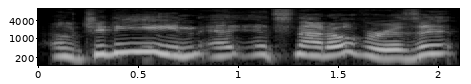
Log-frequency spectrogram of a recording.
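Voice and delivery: high, hopeful excited question; retold excitement. Ross asking Janine if it's over, excitedly. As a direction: ask it eagerly, pitched well up. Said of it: "Ross excitedly asks".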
